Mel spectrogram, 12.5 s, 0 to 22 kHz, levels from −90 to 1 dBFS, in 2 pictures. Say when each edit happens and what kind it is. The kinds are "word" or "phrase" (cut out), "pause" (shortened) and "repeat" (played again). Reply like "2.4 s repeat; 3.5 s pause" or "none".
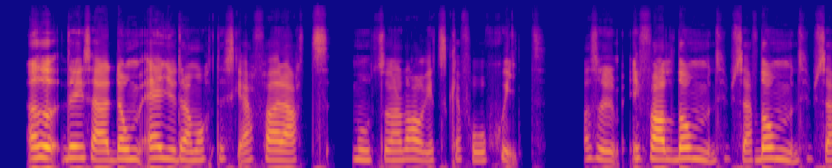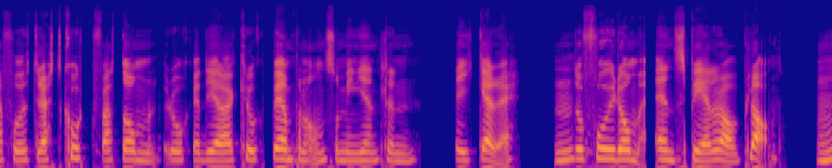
2.6 s pause; 5.7 s repeat; 7.4 s word; 11.1 s word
